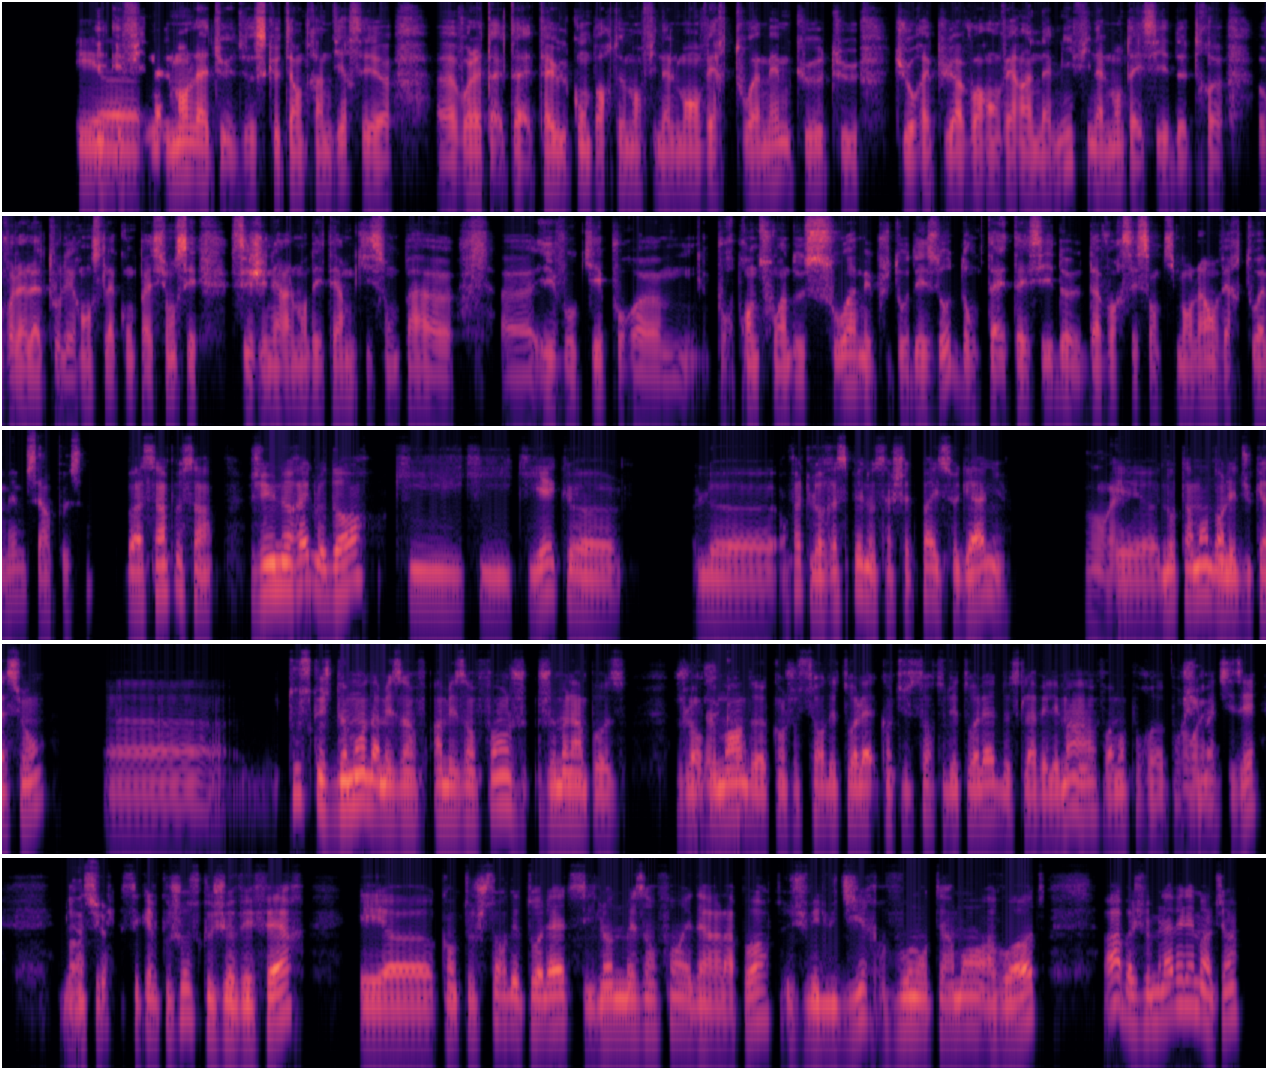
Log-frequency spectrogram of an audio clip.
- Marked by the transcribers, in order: stressed: "soi"
- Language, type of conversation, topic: French, podcast, Quand tu fais une erreur, comment gardes-tu confiance en toi ?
